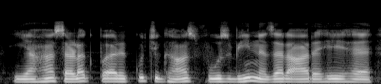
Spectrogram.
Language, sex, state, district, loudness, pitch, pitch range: Hindi, male, Jharkhand, Ranchi, -15 LUFS, 130 Hz, 125-140 Hz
